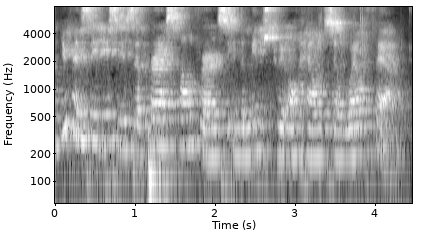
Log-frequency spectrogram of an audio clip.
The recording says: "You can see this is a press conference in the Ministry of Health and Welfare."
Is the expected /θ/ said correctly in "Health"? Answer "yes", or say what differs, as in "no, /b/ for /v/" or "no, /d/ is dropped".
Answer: no, /s/ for /θ/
